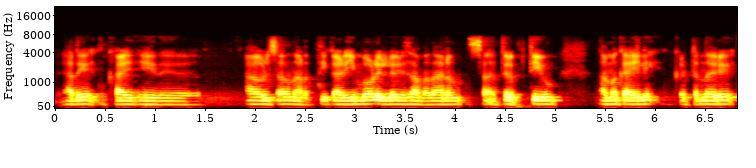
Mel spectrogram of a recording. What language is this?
Malayalam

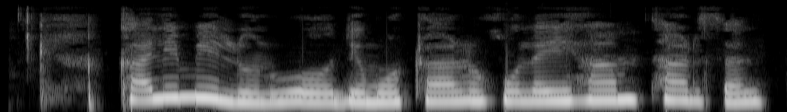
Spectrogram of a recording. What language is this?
Pashto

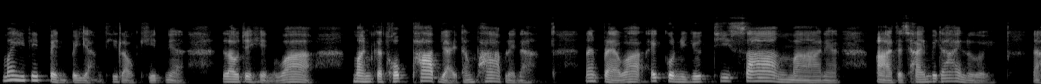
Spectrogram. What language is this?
Thai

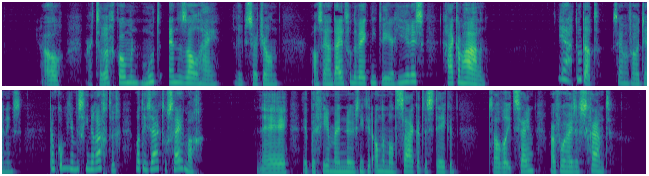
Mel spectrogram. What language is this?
Dutch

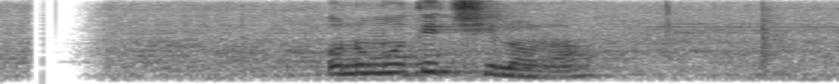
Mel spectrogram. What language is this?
Bangla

